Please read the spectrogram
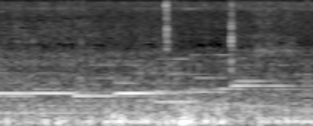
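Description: Ice cream truck chime music playing a simple melody of single held notes, over a steady low rumble.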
